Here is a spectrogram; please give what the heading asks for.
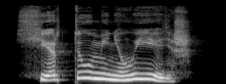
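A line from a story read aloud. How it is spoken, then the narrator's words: Menacing through teeth. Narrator (Russian): Многообещающе процедил он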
